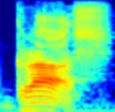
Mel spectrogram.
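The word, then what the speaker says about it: grass: গ্রাস অর্থ হলো ঘাস। গ্রা এখানে লং সাউন্ড অর্থাৎ দীর্ঘ হবে দুইটা ফোঁটা থাকলে।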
